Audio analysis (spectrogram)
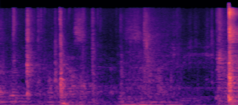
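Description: A heavy door in Rostock is pulled open, with several hollow clunks and knocks spread over a few seconds, a low rumble underneath, and a sharper bang near the end.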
